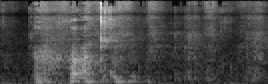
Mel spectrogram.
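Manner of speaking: airy unvoiced laugh; breathy giggle. Real, not acted. Vlogger giggling after the sweet tea warning. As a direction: giggle under your breath.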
